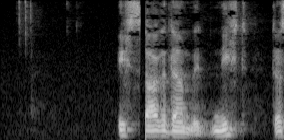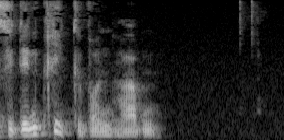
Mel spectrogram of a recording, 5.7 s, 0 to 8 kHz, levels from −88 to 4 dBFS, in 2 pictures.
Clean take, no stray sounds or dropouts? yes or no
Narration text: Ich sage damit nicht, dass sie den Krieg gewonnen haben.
no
